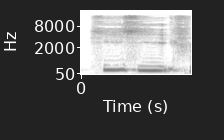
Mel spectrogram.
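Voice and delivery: high, loud mock giggle; little giggle. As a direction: squeal out a tiny titter. Acting out a shy wish.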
